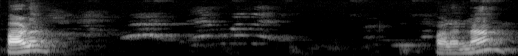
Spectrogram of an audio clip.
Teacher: जीभ अचानक से ऊपर उठती है और फिर फटाक से नीचे गिरती है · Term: उत्क्षिप्त व्यंजन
